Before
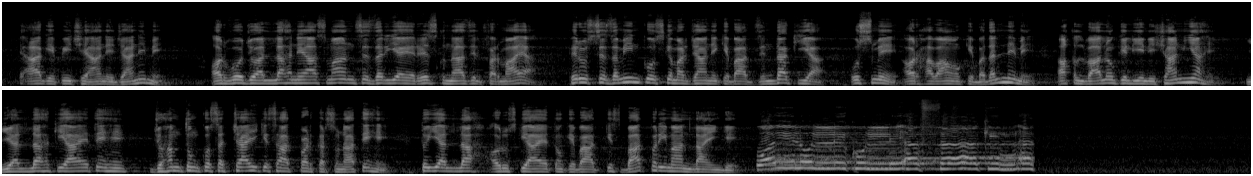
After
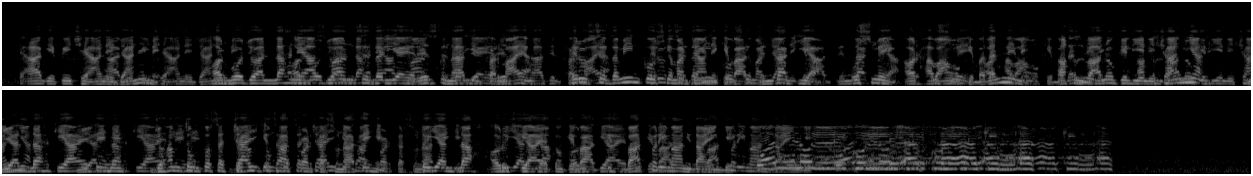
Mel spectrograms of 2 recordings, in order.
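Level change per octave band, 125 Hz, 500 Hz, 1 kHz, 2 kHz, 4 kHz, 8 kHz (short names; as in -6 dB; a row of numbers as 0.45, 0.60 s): -4.5, -4.0, -4.0, -4.5, -8.5, -18.0 dB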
